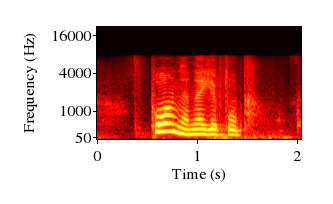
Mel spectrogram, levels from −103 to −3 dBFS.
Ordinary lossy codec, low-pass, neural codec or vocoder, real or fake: none; none; codec, 16 kHz, 0.5 kbps, X-Codec, HuBERT features, trained on balanced general audio; fake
